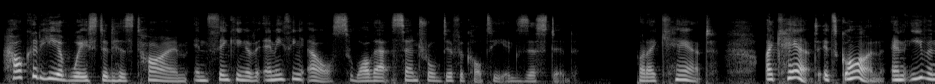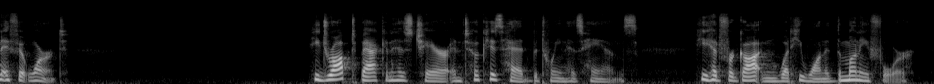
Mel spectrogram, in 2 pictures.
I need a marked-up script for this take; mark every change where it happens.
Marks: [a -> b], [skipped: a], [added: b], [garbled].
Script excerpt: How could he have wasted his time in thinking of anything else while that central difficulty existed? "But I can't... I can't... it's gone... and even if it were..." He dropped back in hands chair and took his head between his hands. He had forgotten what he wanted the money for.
How could he have wasted his time in thinking of anything else while that central difficulty existed? "But I can't... I can't... it's gone... and even if it [were..." -> weren't] He dropped back in [hands -> his] chair and took his head between his hands. He had forgotten what he wanted the money for.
